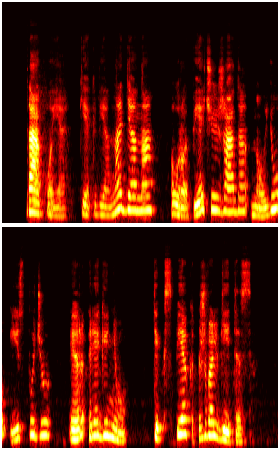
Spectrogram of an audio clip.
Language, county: Lithuanian, Klaipėda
